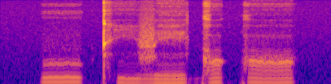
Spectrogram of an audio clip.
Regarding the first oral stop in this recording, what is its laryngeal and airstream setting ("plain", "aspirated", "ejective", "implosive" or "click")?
aspirated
